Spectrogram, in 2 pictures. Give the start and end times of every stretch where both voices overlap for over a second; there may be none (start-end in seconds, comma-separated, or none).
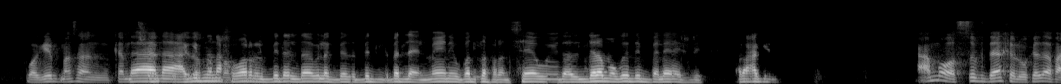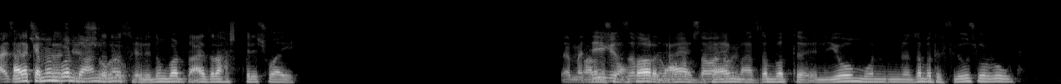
1.3-2.6, 10.7-12.1, 16.4-18.1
